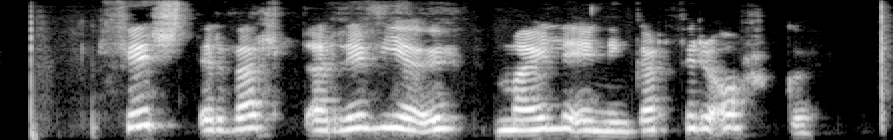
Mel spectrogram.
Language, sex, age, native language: Icelandic, female, 40-49, Icelandic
